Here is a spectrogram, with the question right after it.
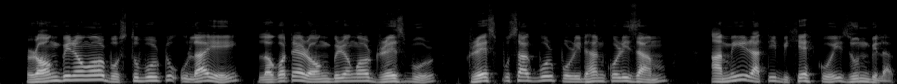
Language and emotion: Assamese, neutral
